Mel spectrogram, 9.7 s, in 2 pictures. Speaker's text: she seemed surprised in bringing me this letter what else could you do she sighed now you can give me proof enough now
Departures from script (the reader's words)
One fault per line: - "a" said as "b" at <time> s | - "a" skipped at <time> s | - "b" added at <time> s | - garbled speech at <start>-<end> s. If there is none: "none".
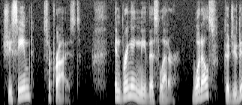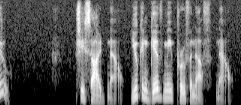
none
